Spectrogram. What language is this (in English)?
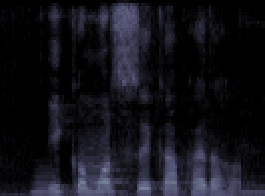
Bhojpuri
